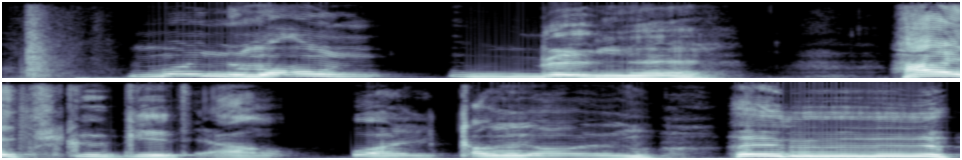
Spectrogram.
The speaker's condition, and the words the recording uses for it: Cerebral palsy. Anyway, you know, my speech can be hard sometimes, too.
